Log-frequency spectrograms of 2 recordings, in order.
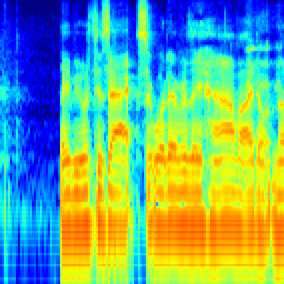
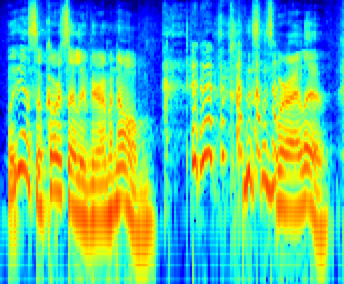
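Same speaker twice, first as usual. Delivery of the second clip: matter-of-fact gnome; 8 semitones higher than usual. Retold or imitated. Gnome answers an obvious question.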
